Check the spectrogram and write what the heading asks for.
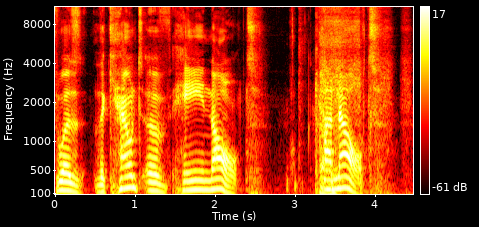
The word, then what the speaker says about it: Hainault: Hainault. It's some French. Why don't you spell that? Hainault. Okay. It's like Hanes, like underwear.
